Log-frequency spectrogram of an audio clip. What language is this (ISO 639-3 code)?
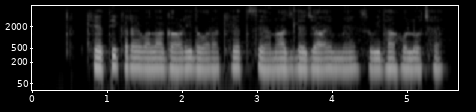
mai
